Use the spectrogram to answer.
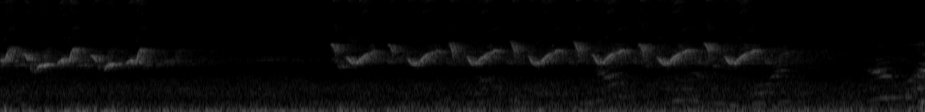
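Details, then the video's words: A bird singing every morning from high up in a tree: a series of quick rising, looping chirped phrases repeated about three times a second, with steady low background rumble throughout. "Birds Annoying Chirping"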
